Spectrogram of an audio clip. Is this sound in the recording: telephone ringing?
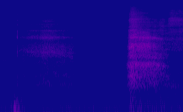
no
